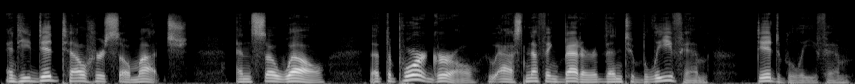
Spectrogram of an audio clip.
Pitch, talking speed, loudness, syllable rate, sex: 125 Hz, 175 wpm, -19 LUFS, 4.5 syllables/s, male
